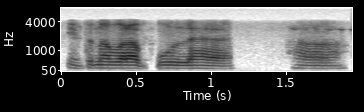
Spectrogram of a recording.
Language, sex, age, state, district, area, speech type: Hindi, male, 18-30, Bihar, Begusarai, rural, conversation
